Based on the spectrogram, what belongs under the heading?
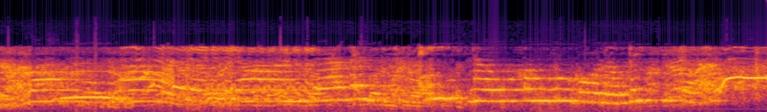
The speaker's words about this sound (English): And then the crowd goes wild. Wild.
